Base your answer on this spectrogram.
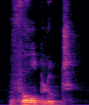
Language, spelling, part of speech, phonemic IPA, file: Dutch, volbloed, noun / adjective, /ˈvɔlblut/, Nl-volbloed.ogg
- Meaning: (adjective) 1. thoroughbred, purebred 2. racially pure 3. pedigreed 4. fierce, dedicated to passionate; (noun) Thoroughbred, a horse of prime stock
